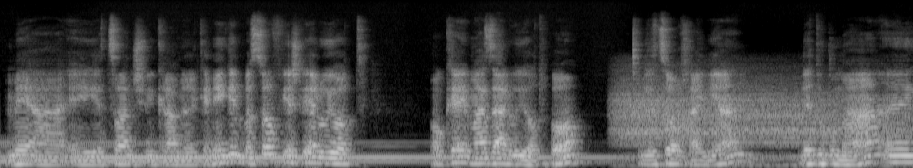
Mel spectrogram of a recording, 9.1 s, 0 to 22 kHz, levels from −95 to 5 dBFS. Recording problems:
off-mic speech; far
room echo; very slight; dies away in 0.2 s
background music; loud; throughout; 9 dB below the speech
abrupt cut into speech; at the end

